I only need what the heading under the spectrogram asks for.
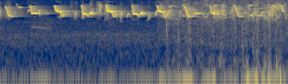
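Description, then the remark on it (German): Hungry baby sparrows complain for food, chirping insistently in a rapid, repeated series of high, shrill calls, fairly loud, growing busier and overlapping in the second half. “Hungrig beschweren sich die anderen Vogelkinder.”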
